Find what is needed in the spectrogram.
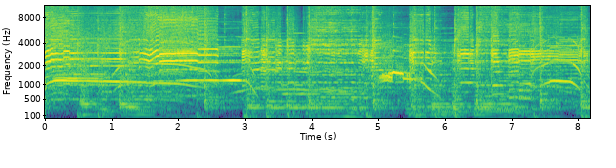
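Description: Tenor saxophone soloing over a live reggae band's bass, drums and keyboards: long held notes that bend and slide down at their ends.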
